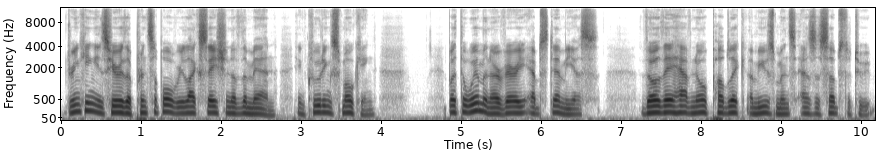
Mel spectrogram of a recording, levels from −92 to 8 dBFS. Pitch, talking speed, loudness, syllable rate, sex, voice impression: 140 Hz, 155 wpm, -16 LUFS, 5.7 syllables/s, male, masculine, adult-like, tensed, powerful, slightly bright, clear, fluent, cool, intellectual, sincere, calm, friendly, wild, lively, kind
